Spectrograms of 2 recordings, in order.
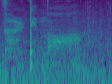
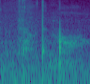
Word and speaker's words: Voldemort: Lord Voldemort, as it's supposed to be pronounced. Voldemort, like the French pronunciation.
